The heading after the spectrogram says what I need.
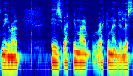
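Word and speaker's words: Nyro: here's the thing laura nero's and it is pronounced nero is in my recommended list this week and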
